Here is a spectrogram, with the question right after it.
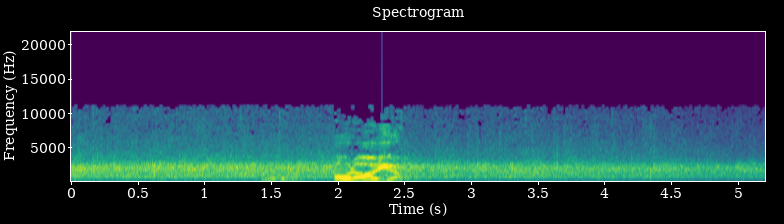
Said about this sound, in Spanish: Démosle ese aplauso fuerte al Señor. Muy bien.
